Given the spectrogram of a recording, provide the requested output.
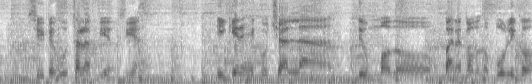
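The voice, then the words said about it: Andalusian Spanish accent. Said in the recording (Spanish): “con acento andaluz”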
